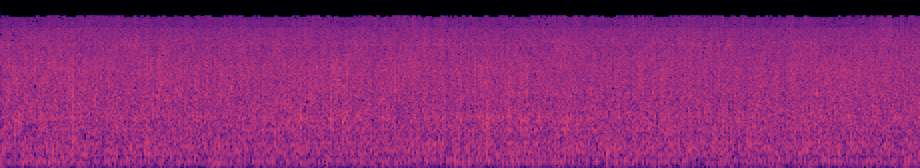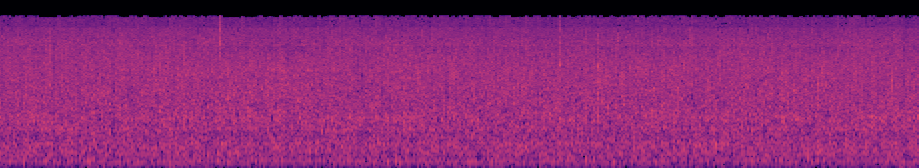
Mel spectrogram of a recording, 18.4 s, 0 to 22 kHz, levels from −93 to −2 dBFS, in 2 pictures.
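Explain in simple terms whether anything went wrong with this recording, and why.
Nothing went wrong with this recording of sounds. What you hear is the sound itself, with nothing added or taken away by a technical problem.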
